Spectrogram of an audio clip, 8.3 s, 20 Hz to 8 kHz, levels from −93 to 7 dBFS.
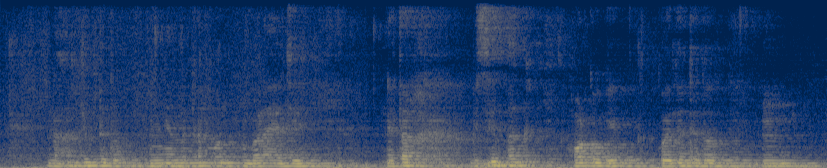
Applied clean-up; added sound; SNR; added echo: none; Mechanical fan; 10 dB; reverberation time 1.2 s.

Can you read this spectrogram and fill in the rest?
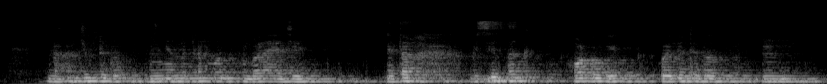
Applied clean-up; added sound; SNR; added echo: neural separator model SepFormer DNS4.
